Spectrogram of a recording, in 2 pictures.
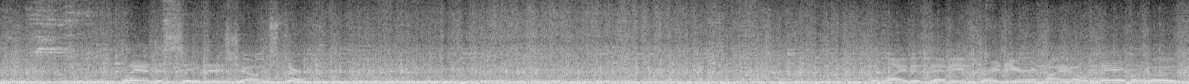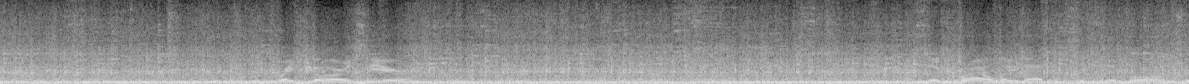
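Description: Train wheels squeal against the rails now and then.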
